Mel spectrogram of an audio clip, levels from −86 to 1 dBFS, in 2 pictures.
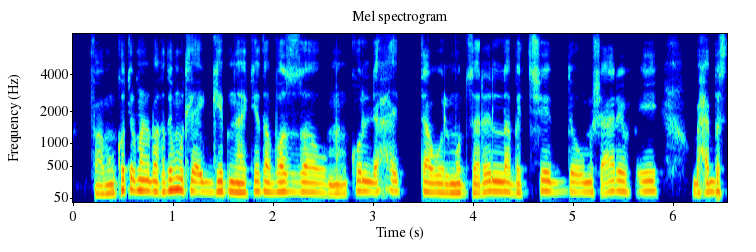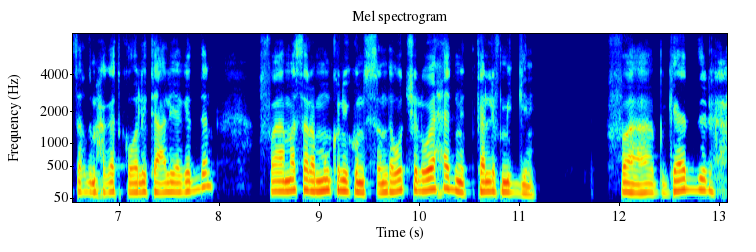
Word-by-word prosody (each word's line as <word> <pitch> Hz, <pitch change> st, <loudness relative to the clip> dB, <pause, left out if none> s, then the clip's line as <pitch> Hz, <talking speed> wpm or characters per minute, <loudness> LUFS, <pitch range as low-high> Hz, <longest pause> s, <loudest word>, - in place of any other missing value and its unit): فمن 100 Hz, +2 st, -2 dB
كُتر 145 Hz, +4 st, 0 dB
ما 145 Hz, -, +3 dB
أنا 140 Hz, -, +2 dB
باخدمه 135 Hz, +4 st, +3 dB
تلاقي 130 Hz, -3 st, 0 dB
الجبنة 125 Hz, -1 st, +1 dB
كده 130 Hz, +3 st, -2 dB
باظّة 125 Hz, 0 st, 0 dB
ومن 105 Hz, -2 st, -3 dB
كل 130 Hz, 0 st, -1 dB
حتة 130 Hz, -1 st, -4 dB
والموتزاريلّا 115 Hz, +2 st, +1 dB
بتشِد 120 Hz, +3 st, -3 dB
ومش 120 Hz, -2 st, -2 dB
عارف 130 Hz, +2 st, -1 dB
إيه، 135 Hz, +1 st, -1 dB, 0.3 s
باحب 120 Hz, +2 st, -2 dB
أستخدم 120 Hz, 0 st, -2 dB
حاجات 125 Hz, 0 st, -2 dB
quality 120 Hz, +1 st, 0 dB
عالية 120 Hz, +1 st, +1 dB
جدًا، 145 Hz, +11 st, -1 dB, 0.5 s
فمثلّا 135 Hz, +1 st, +2 dB
ممكن 140 Hz, +1 st, +3 dB
يكون 130 Hz, -2 st, +2 dB
الساندويتش 125 Hz, +5 st, 0 dB
الواحد 150 Hz, +3 st, +3 dB
متكلف 125 Hz, +1 st, +1 dB
100 120 Hz, -1 st, +4 dB
جنيه. 105 Hz, -5 st, -4 dB, 0.7 s
فبجد 125 Hz, +5 st, 0 dB
125 Hz, 145 wpm, -23 LUFS, 115-135 Hz, 0.7 s, 100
